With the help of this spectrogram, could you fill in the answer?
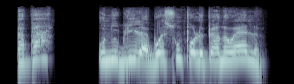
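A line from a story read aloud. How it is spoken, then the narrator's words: Exclaiming. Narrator (French): s'écria Emily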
